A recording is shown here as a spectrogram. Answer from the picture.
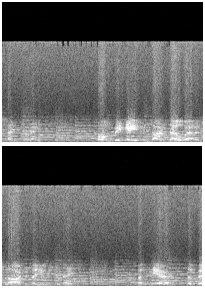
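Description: Church bells being rung in changes, several tuned bells striking in overlapping, continuous rounds.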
